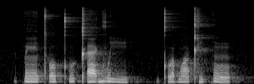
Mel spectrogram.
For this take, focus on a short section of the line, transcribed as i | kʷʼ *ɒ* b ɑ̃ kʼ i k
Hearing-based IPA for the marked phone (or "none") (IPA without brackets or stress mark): ɑ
